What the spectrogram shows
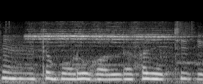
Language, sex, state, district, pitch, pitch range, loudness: Bengali, female, West Bengal, Malda, 255 Hz, 240-265 Hz, -14 LUFS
